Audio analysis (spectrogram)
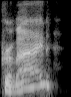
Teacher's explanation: provide has that long O sound, because in that first syllable, it makes that O say its name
